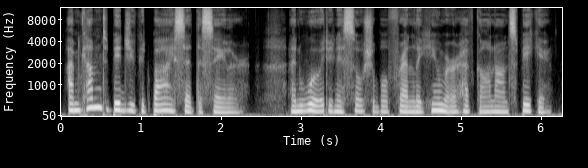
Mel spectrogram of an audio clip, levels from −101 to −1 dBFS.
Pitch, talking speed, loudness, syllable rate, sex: 175 Hz, 200 wpm, -21 LUFS, 4.9 syllables/s, female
